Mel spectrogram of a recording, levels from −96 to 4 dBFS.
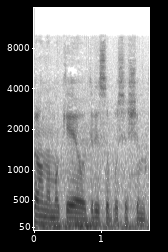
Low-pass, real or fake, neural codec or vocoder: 9.9 kHz; real; none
